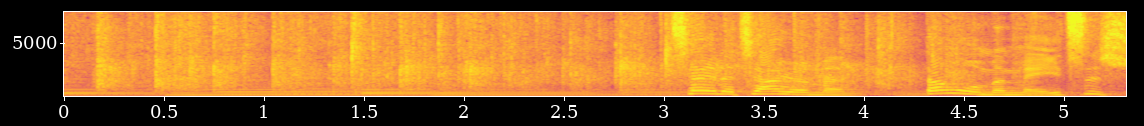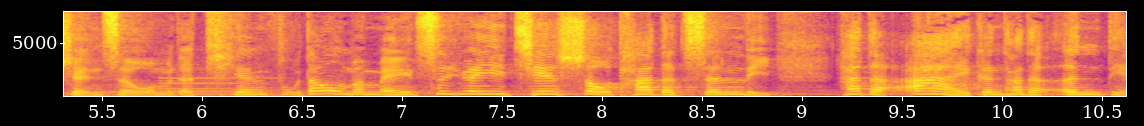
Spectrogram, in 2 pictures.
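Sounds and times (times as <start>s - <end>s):
crowd applause: 0.0s - 5.1s
speech: 3.0s - 10.6s.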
